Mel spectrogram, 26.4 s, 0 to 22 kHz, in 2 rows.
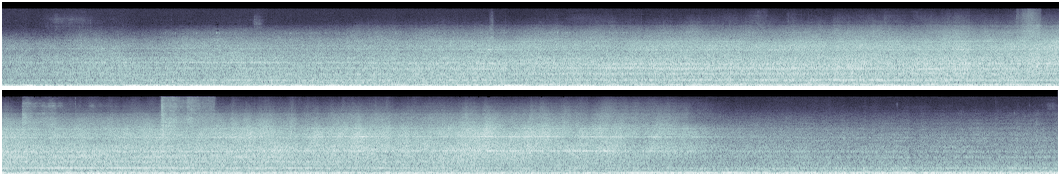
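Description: BNSF diesel freight locomotives passing close on a downgrade, their engines running with a steady whine that is loudest as they go by mid-way. After about 22 seconds the locomotive whine falls away, leaving the deep rumble of the train rolling past.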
